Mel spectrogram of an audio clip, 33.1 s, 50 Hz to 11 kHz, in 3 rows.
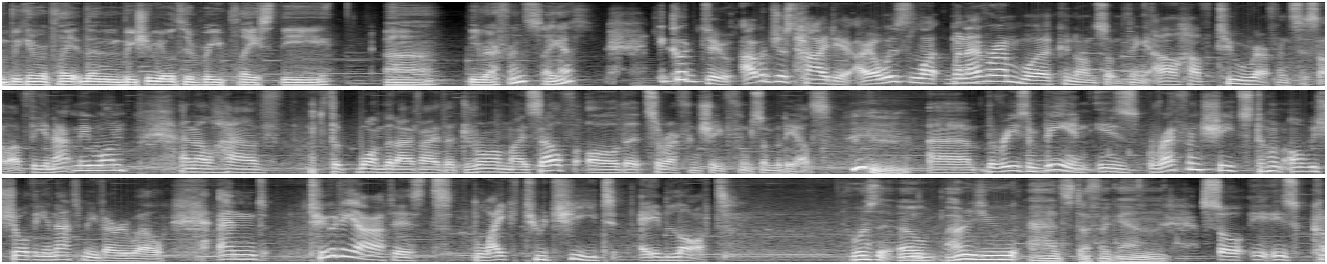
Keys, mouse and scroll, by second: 7.9 click, 9.6 h, 23.9 right click, 24.8 click, 25.5 i.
